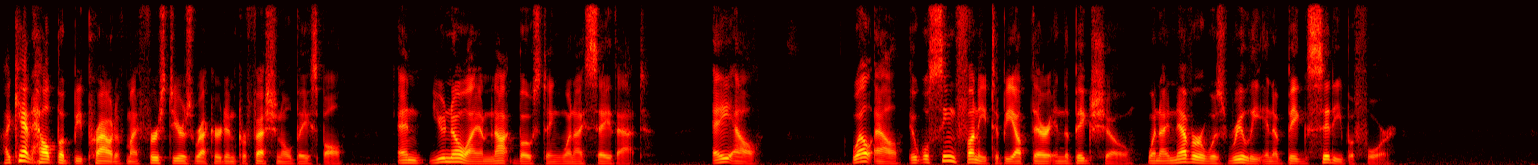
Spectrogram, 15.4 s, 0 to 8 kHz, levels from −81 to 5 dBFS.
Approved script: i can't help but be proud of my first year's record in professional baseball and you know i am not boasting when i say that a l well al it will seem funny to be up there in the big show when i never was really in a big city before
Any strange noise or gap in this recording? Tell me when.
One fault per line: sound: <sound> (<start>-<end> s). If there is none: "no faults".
no faults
